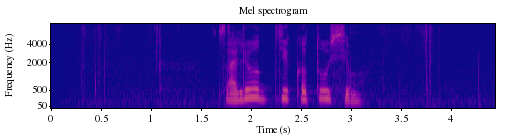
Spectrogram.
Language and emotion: Russian, positive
